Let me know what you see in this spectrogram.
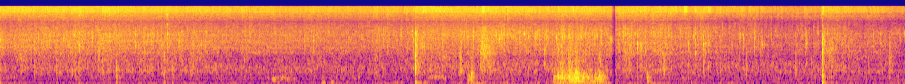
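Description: Flour-coated chicken intestine frying in oil in a pan, sizzling steadily, with a few sharp clicks.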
